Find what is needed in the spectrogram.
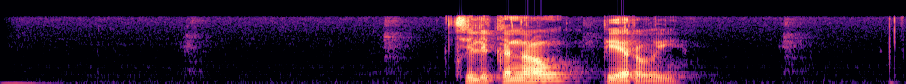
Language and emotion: Russian, neutral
